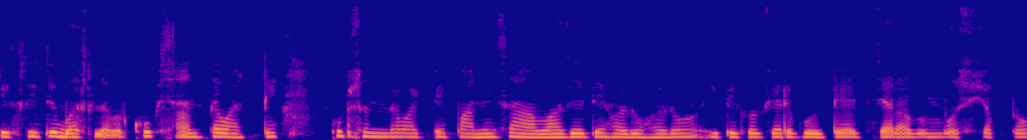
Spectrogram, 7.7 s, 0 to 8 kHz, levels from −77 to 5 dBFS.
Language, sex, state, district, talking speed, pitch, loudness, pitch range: Marathi, female, Maharashtra, Nagpur, 130 wpm, 205 Hz, -22 LUFS, 190-210 Hz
